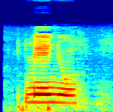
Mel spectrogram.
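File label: "меню", Komi, female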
